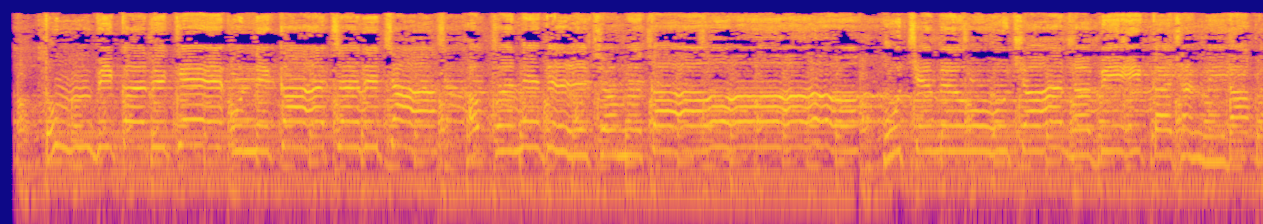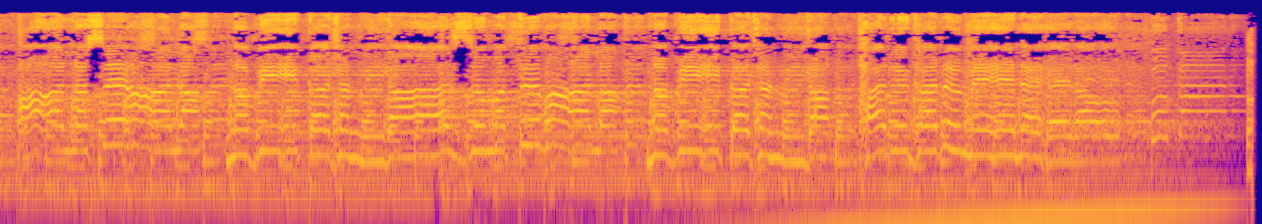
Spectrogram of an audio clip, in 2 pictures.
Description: Ringtone

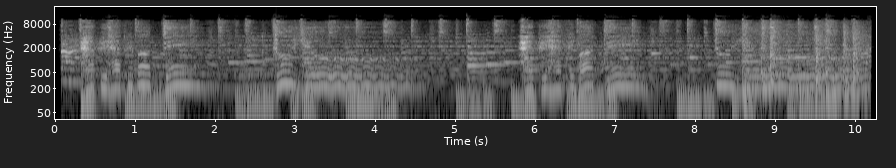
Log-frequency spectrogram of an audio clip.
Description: happy birthday to you ringtone

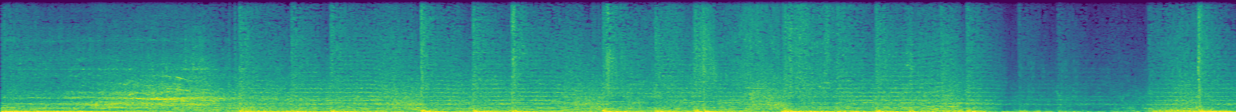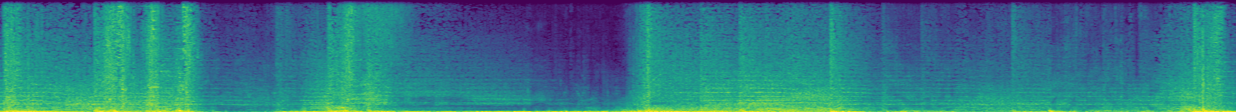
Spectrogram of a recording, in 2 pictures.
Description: trailer bgm ringtone; salaar trailer

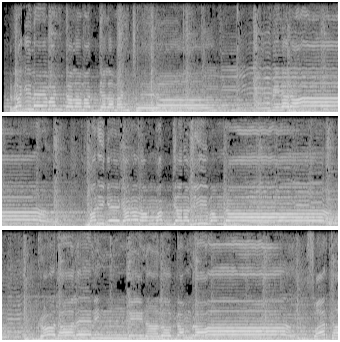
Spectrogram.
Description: song ringtone

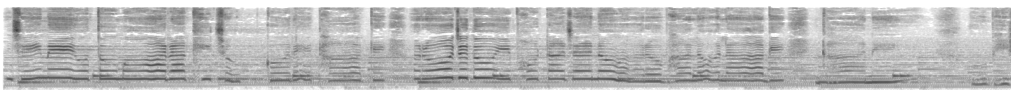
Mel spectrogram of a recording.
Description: ringtone

